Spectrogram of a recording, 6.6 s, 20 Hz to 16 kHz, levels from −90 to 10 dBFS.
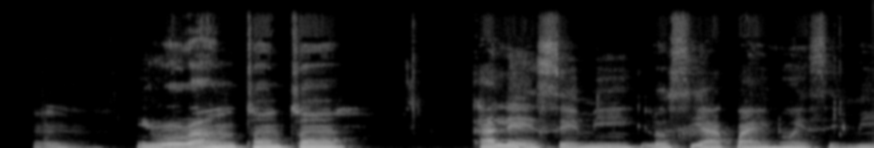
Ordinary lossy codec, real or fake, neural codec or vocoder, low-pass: none; real; none; 14.4 kHz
